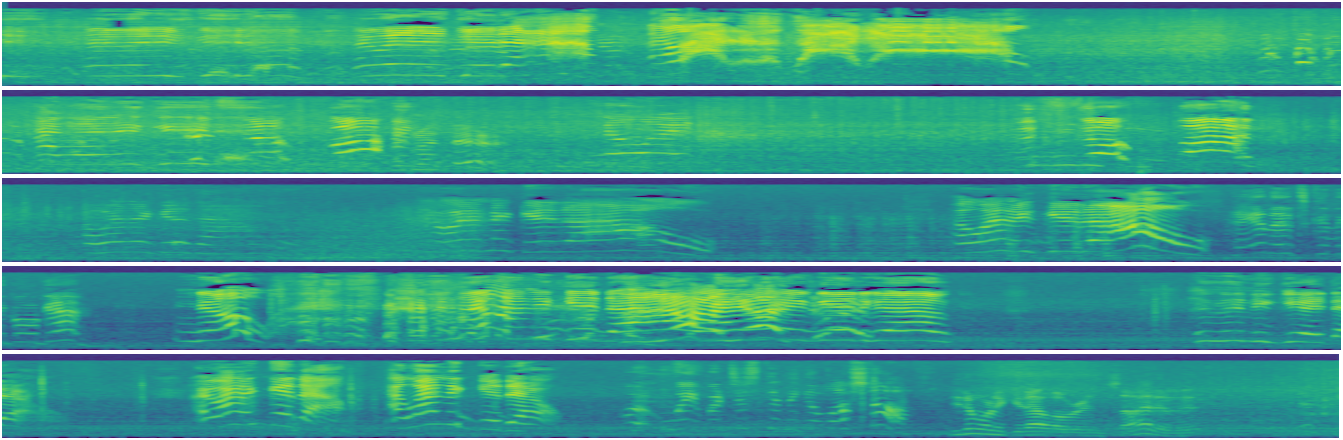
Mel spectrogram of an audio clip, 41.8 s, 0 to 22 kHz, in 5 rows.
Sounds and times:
Child speech, kid speaking: 0.0 - 6.4, 7.8 - 11.4, 12.0 - 12.8, 14.7 - 16.3, 17.2 - 18.6, 19.4 - 21.2, 22.7 - 31.1, 32.6 - 33.9, 34.6 - 39.2.

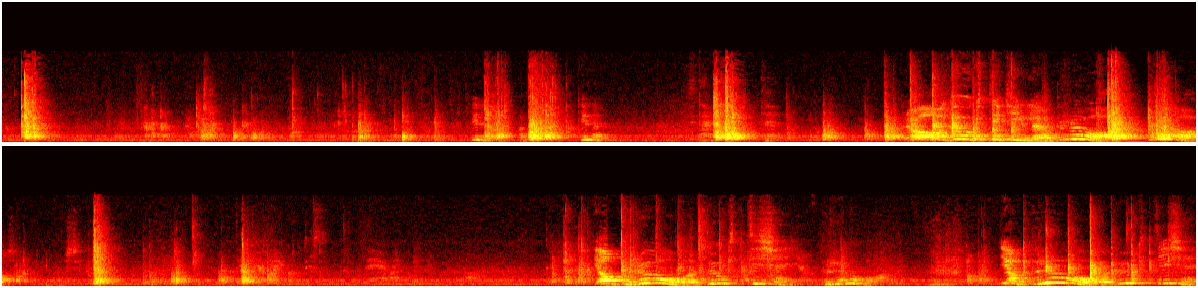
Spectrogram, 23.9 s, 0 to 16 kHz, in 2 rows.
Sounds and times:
Speech: 4.7 - 6.1, 17.9 - 20.8, 21.9 - 23.8.

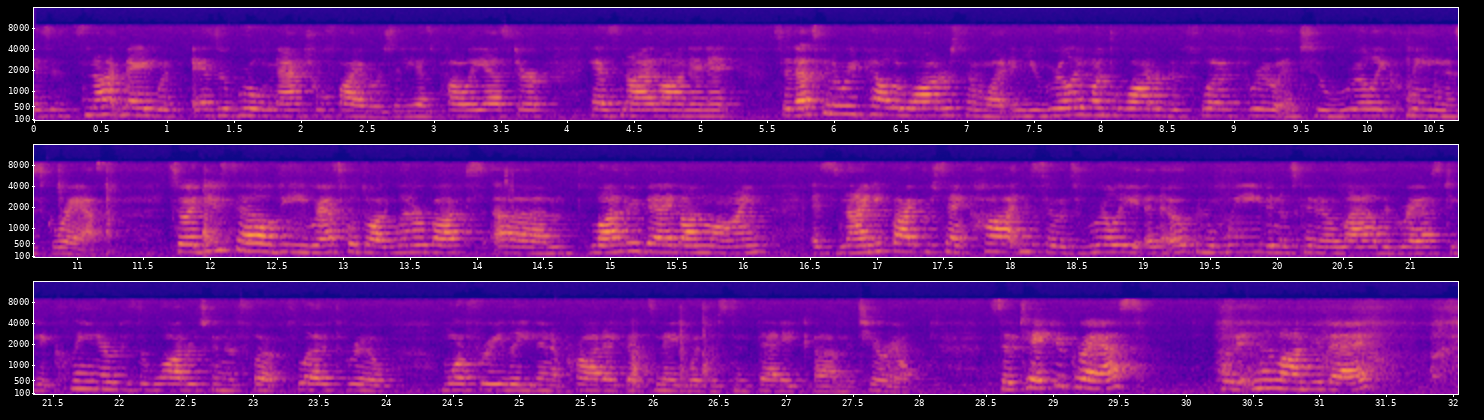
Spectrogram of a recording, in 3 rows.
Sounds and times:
Speech: 0.0 - 28.0, 28.6 - 31.5.

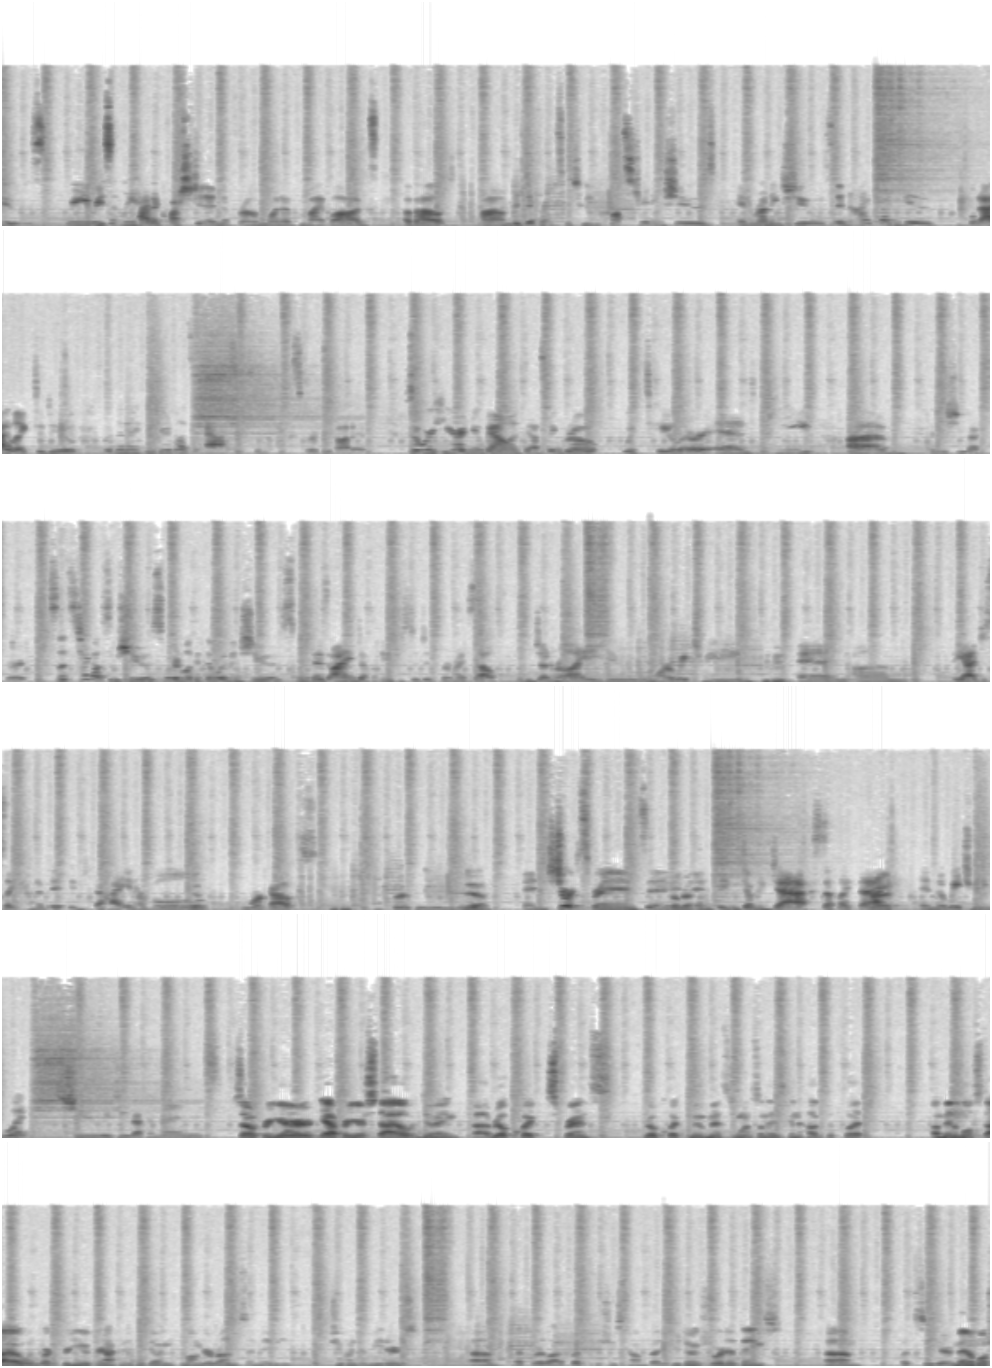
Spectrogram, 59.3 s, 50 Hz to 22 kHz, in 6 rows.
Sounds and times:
Speech: 0.0 - 48.2, 48.8 - 53.5, 54.1 - 59.2
Music: 0.0 - 59.2.

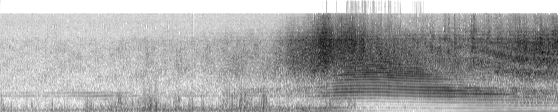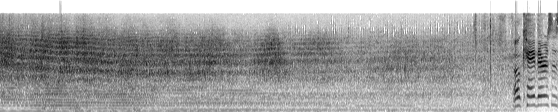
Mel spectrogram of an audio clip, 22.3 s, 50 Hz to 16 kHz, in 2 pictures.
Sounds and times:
Speech: 21.4 - 22.3.

